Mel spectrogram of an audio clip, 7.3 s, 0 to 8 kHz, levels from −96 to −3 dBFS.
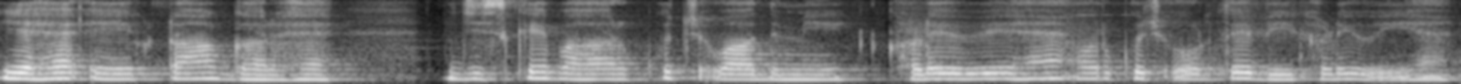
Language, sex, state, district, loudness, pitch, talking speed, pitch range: Hindi, female, Uttar Pradesh, Saharanpur, -19 LUFS, 195 Hz, 150 wpm, 180-210 Hz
